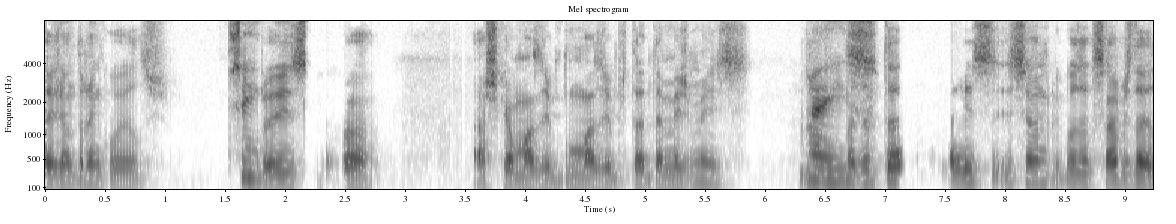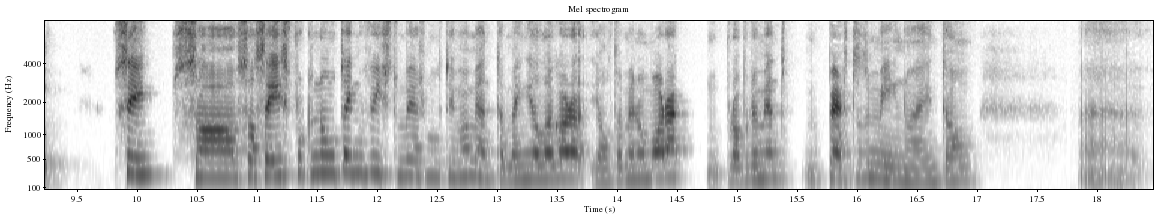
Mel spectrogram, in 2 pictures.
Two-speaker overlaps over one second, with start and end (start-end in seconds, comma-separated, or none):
none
